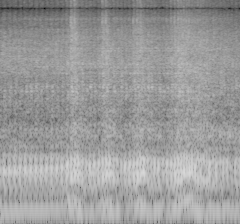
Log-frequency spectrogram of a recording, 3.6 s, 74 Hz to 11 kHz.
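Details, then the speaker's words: 1995 Yamaha Kodiak 400 4x4 ATV, started first pull while being fixed up: small single putters at steady idle with light pulsing and mechanical clatter while four-wheel drive is tested and works; normal running. "You know, decided to start it up. It actually started first pull, so, and I always wanted to make sure that the four-wheel drive works, so"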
